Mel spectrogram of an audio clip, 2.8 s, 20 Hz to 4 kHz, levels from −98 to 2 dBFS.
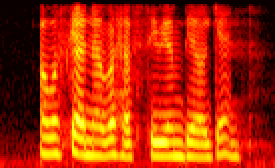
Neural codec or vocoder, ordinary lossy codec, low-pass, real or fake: none; none; 3.6 kHz; real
